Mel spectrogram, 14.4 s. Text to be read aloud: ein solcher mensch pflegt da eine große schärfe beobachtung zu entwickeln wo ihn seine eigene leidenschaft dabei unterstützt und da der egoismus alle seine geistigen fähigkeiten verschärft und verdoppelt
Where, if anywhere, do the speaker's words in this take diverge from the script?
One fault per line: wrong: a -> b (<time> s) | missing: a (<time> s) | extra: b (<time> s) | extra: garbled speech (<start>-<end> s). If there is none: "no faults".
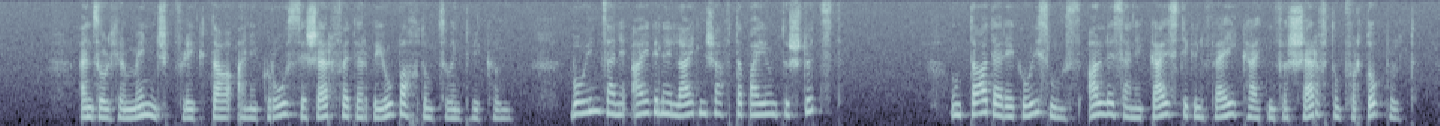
extra: der (3.5 s)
